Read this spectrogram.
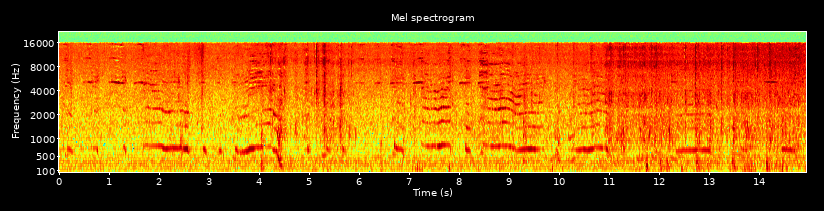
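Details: Golden Retriever fetching a football from a pool, giving repeated high whining whimpers, some sliding up and down in pitch, with splashing and water noise throughout.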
